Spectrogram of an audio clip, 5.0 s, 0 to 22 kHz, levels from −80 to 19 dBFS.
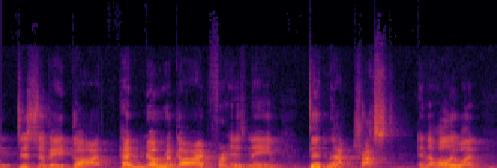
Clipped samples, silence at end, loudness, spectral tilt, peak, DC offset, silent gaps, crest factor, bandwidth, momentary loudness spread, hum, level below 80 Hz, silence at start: under 0.1%; 0 s; -16 LUFS; -3.5 dB/octave; 0 dBFS; under 0.1%; none; 16 dB; 16.5 kHz; 10 LU; none; -42 dBFS; 0 s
